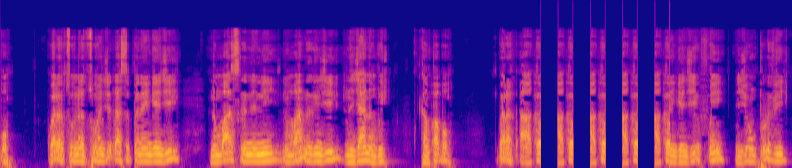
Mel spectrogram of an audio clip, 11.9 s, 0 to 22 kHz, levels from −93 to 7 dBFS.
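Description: Throughout the speech, the treble sounds synthetic: sibilants come out gritty and lispy, and nothing reaches above 11.5 kHz. That points to heavy HE-AAC compression, likely at a very low bitrate around 12 kbps, where spectral band replication copies lower bands upward instead of coding the real high frequencies.

At 6.46 s a sharp attack is preceded by a brief hiss lasting 32 ms, and the onset sounds smeared. This is pre-echo. The codec spread its quantisation noise across the whole transform block, so noise meant for the loud attack also filled the quiet moment before it.

From 8.10 to 10.04 s there is a stutter with silent gaps. A 222 ms fragment plays four times, each followed by 262 ms of digital silence, repeating every 484 ms. The likely cause is a stalled player or stream replaying its last buffer on each retry. The audio that should have played during those gaps is lost.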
